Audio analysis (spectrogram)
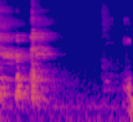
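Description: A short, slightly throaty cough from a person bothered by a tickle in the throat, close up, with a second fainter cough burst about a second later, no talking.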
